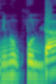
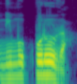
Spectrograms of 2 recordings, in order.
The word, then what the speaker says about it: নিমুকপুরুরা: আপনি যা যা বলছেন, নিমুকপুড্ডা আসলে এলাকার নাম হচ্ছে নিমুকপুরুরা। এলাকায় হয়তো উচ্চারণ নিমুকপুড্ডা বলে। শুদ্ধ ভাষা।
